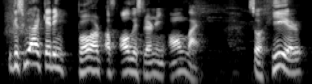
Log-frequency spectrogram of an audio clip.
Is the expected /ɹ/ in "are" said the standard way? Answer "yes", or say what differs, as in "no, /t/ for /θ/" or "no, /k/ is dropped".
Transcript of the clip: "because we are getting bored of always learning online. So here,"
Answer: yes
